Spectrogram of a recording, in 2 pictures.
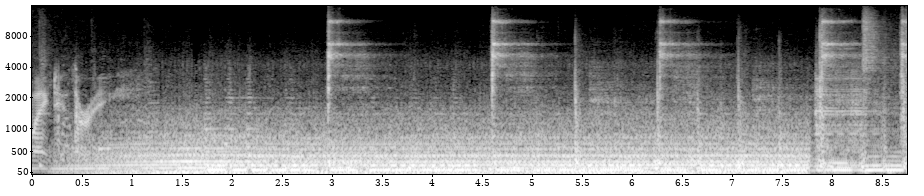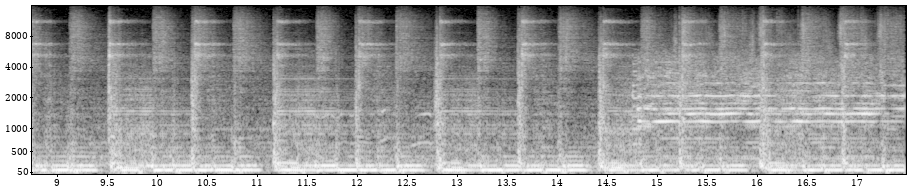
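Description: Single-engine Bellanca light airplane at takeoff power on its takeoff roll: a steady low engine drone that swells over the first two seconds as the throttle comes in. About halfway through, music with a steady beat of about two strokes a second takes over.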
